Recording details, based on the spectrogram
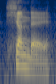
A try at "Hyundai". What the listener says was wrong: You never pronounce it with a hard Y. Why? it sounds dumb.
